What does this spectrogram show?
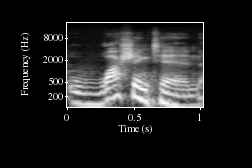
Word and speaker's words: Washington: Then we have Washington. 3 syllables, stress is on that first syllable, Washington.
